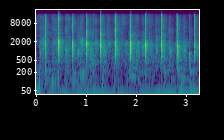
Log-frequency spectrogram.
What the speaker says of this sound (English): let's give this board a round of applause for pulling this off.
